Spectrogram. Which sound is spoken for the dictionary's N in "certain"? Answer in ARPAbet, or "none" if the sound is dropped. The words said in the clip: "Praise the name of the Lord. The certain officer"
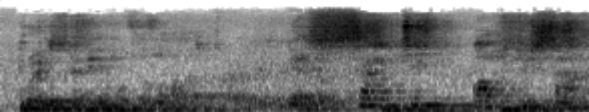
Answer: none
